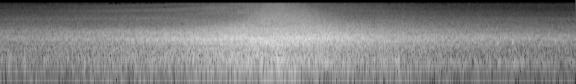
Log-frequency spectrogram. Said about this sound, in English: That's one of the straight-on ones. So that one is pointing the mic. It stays still. The car passes the mic, but the mic does not move. I see. That one, you can tell that the pass is much faster.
